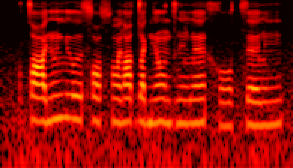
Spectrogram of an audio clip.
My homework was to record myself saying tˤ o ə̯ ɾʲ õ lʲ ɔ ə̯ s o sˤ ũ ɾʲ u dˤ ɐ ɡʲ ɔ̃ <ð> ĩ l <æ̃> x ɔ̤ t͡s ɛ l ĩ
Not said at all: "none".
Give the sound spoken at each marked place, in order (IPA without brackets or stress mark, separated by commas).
d͡z, ɛ̃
